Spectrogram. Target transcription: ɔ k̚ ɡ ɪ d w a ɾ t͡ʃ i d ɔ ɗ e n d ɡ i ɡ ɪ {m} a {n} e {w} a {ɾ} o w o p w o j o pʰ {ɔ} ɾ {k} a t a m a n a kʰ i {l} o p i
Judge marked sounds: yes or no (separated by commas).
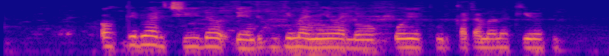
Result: yes, no, yes, no, no, yes, no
